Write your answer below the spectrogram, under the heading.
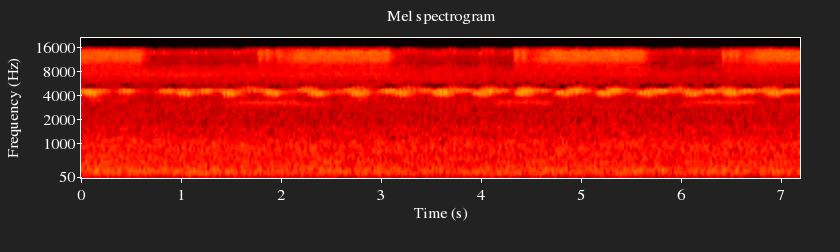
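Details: Backyard summer night in the city, hot and humid, with crickets and cicadas: continuous high-pitched chirps pulsing a little over twice per second, an on-off band of very high buzzing, and faint background traffic.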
